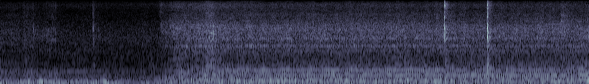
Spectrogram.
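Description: Fuel dispenser's pump starting about a second in and then running steadily, diesel flowing through the nozzle into a truck's tank, over a low rumble; two short clicks near the end.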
